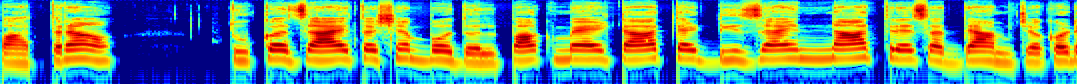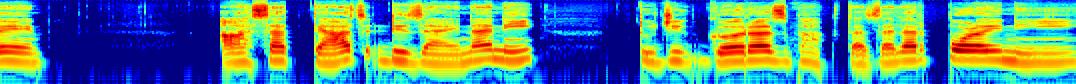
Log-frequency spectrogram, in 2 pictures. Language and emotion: Goan Konkani, sad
